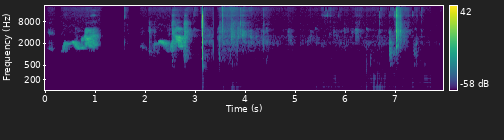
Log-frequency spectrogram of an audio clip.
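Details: Tame, hand-reared budgerigar chick on its first day in a new home, calling indoors: two short warbled chirps, each rising and wavering, about two seconds apart, followed by sharp clicks and a quiet room.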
